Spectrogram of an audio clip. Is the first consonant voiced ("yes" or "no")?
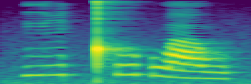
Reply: yes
